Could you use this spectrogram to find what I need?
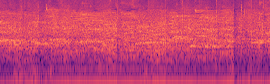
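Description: A basketball is dribbled during a high school girls' game, its bounces thumping under a loud, continuous roar of crowd noise and cheering.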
